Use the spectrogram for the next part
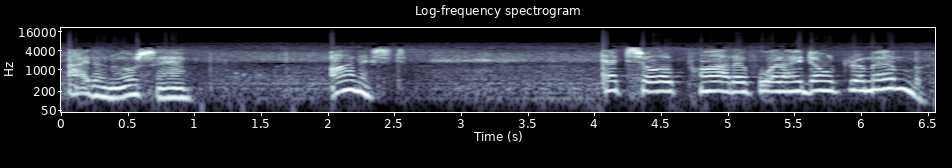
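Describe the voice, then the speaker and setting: An actor playing an uncertain, apologetic lost spirit in a 1970s radio drama, hesitant and stammering, with a creaky voice. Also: male voice, sits high, slow pace. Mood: uneasy, apologetic. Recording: muffled, noisy old radio broadcast.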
